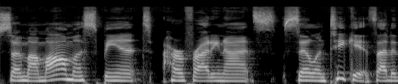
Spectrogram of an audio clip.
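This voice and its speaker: This woman has a Southern US accent and a fairly low pitch, talking at a fairly slow pace with ordinary pitch variation. The recording is very clean, with a silent background. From US South. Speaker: storyteller guest. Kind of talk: casual interview, personal story.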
